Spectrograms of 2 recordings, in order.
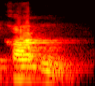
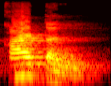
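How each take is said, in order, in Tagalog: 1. Nilalamon ang gitnang pantig at pinaikli. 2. Parehong pantig ay binibigkas nang buo at malinaw.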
